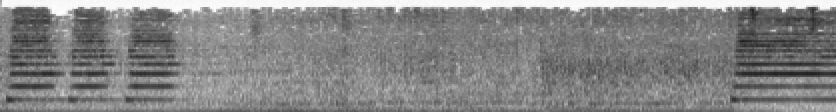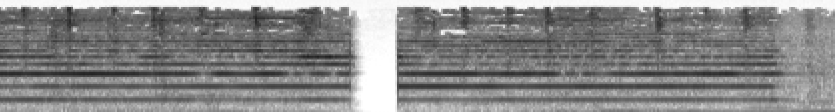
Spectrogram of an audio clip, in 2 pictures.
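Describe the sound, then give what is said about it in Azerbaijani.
Car horns honking in traffic, a short blaring burst at first, then long continuous loud horn blasts with a brief break, held over a dense rumble of engines and road noise. “Maşınların siqnal verməsi öz-özünə çox böyük problem.”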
